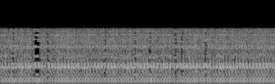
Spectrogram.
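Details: Wen 4050 generator with new carburetor under a 1500 W load, under half load, output about 60.5–61 Hz after speed-screw adjustment; small engine holds a steady, even buzz, no hunting, surging or knocks, running healthy.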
